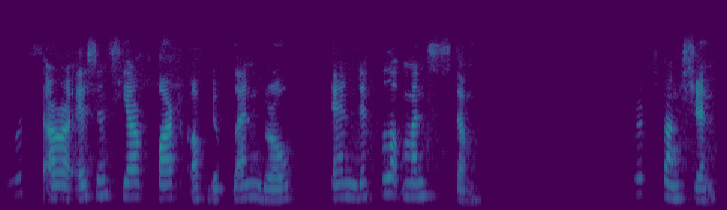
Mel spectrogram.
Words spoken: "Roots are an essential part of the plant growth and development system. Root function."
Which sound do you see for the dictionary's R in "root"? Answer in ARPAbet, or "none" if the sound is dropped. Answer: R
